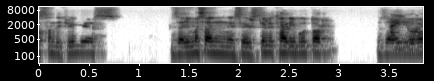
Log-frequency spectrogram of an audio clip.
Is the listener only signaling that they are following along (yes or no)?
yes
